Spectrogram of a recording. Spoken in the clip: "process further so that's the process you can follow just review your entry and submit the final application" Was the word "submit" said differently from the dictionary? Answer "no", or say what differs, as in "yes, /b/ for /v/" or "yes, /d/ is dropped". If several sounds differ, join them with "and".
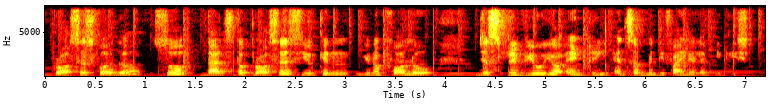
no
